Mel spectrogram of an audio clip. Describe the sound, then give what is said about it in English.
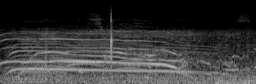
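A steady rumble of a whale-watching boat carrying some 50 visitors on the Caribbean Sea off the Dominican Republic, searching for humpback whales, with wind noise and a wash of sound, while gliding tonal calls and murmuring voices rise and fall throughout. “Some 50 visitors from around the world lean over the rail of the whale-watching boat Porto Mia.”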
